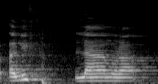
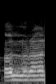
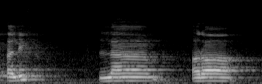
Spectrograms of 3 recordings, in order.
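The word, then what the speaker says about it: الر: हैं इस तरीके से तो अलिफ लाम रा अल रा नहीं बोलेंगे बल्कि बोलेंगे अलिफ लाम रा हा मीम आया तो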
